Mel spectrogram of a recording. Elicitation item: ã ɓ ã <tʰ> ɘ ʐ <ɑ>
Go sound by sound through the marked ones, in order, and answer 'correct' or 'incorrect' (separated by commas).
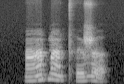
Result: correct, incorrect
